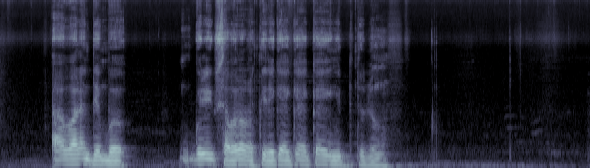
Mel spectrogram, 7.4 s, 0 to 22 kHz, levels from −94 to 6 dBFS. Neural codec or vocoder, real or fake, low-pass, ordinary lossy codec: none; real; none; none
